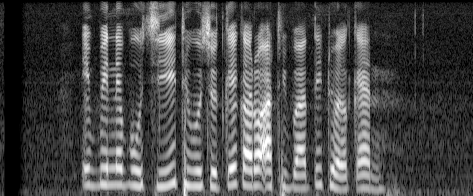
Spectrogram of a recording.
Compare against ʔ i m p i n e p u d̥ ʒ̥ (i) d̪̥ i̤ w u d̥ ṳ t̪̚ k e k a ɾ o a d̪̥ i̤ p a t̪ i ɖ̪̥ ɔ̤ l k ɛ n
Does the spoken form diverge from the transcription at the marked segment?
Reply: no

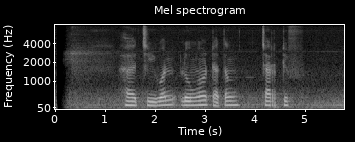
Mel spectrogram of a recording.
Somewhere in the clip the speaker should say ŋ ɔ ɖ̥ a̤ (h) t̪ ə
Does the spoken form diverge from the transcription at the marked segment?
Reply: yes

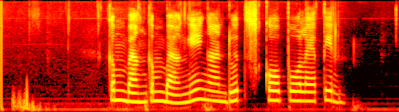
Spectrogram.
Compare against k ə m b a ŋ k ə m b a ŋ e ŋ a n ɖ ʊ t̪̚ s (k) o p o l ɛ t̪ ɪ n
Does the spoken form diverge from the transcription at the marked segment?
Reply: no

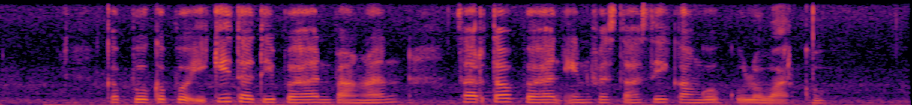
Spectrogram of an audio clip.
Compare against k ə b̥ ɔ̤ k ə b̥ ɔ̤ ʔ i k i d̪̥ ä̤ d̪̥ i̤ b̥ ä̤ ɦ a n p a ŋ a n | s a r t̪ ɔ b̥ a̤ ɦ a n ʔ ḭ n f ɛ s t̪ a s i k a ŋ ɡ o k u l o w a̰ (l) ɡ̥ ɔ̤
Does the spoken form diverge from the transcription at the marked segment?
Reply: yes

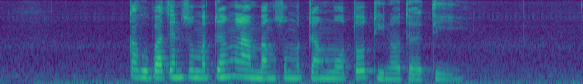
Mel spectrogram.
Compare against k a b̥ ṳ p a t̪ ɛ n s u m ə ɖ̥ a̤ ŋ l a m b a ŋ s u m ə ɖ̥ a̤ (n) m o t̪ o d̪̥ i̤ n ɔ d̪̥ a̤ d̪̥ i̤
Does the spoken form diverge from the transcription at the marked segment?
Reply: yes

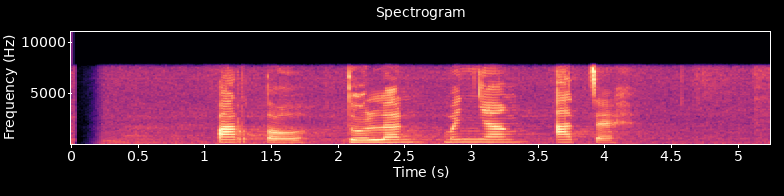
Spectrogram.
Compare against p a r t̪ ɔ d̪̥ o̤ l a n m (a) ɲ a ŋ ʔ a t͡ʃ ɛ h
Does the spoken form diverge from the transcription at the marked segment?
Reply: yes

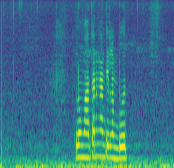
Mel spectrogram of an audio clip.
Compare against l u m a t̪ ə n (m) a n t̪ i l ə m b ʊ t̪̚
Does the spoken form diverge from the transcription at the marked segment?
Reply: yes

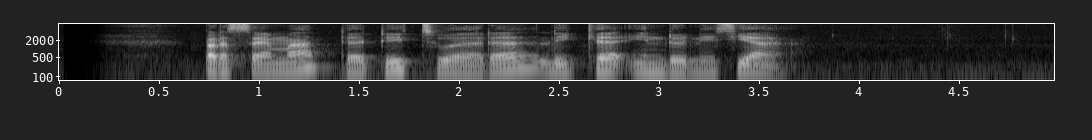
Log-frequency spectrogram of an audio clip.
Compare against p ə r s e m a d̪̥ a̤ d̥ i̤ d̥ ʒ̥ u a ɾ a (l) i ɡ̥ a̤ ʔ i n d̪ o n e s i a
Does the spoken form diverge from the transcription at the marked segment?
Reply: no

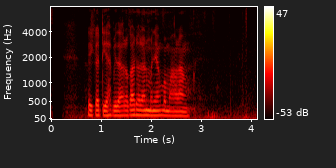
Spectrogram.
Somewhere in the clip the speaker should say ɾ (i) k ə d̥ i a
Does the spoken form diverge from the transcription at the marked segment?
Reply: no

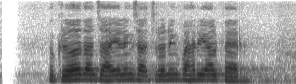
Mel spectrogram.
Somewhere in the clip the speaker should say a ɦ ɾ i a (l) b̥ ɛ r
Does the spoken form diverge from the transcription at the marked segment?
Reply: no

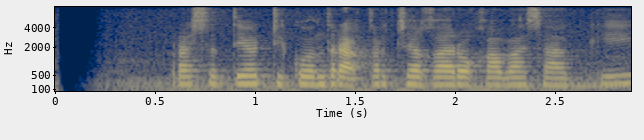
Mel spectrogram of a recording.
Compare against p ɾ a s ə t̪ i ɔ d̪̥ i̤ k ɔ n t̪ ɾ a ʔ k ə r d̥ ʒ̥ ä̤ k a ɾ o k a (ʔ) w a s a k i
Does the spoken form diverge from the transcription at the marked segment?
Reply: yes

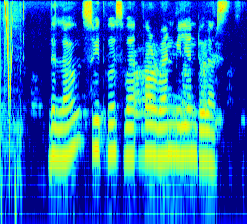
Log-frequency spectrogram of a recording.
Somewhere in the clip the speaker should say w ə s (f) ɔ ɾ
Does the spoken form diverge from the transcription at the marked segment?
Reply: no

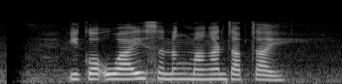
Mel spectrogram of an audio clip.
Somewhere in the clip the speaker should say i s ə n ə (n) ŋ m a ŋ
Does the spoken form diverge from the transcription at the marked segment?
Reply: yes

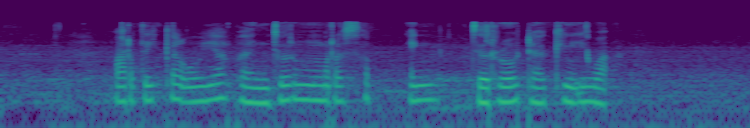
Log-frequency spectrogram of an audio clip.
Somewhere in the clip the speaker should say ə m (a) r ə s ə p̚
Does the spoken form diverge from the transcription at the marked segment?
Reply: yes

